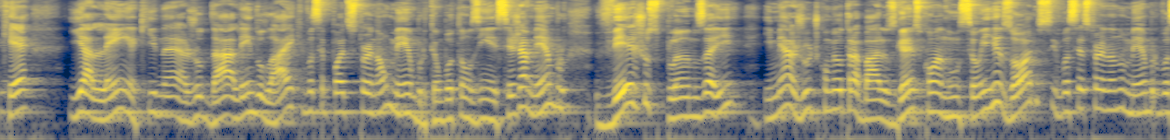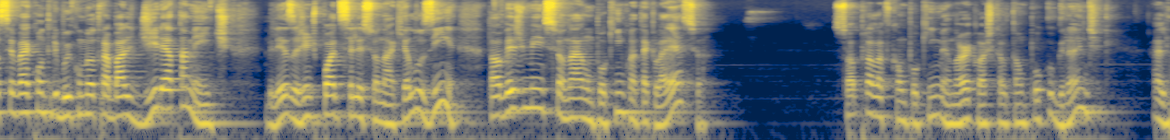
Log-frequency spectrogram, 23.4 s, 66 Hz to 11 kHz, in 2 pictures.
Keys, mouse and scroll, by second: 1.7-2.9 scroll down 3, 2.9-3.5 scroll up 4, 3.5-4.0 scroll down 3, 4.0-7.6 shift+middle drag, 10.1-12.4 shift+middle drag, 12.4 scroll up 2, 12.9-16.3 shift+middle drag, 16.3 click, 17.1-18.5 shift+middle drag, 18.5 s, 23.0 shift+middle click.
